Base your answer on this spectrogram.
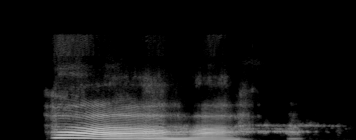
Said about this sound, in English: Maybe breathing in just a little bit deeper this time. And maybe as you exhale, making louder sounds.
